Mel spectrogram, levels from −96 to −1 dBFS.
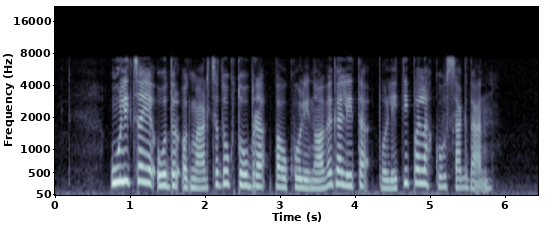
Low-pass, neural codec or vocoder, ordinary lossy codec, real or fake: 7.2 kHz; none; none; real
